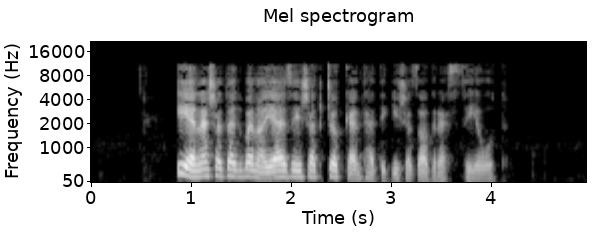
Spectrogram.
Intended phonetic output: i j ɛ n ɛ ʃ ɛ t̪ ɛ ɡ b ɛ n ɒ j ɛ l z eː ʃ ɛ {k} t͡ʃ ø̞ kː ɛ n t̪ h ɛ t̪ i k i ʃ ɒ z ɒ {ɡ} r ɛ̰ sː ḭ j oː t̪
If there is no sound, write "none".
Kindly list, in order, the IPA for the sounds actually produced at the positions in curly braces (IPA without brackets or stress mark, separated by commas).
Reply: k, ɡ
